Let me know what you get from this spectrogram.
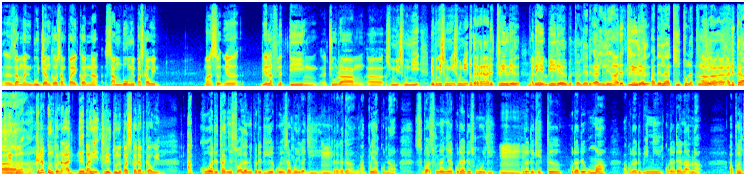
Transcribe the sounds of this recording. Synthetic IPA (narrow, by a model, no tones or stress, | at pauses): əzamãnbud͡ʒaŋkawsampajkawnaʔsambʊŋləpaskawɪn | maʔsʊt̪̚ɲa | jəlahflət̪ɪŋə̰t͡ʃuɾaŋə̰səmũɲɪʔsəmũɲɪʔdiəp̬uɲasəmuɲiʔsəmũɲĩʔt̪ukadaŋkadaŋadat̪ɾildəadaɦeidiəbət̪ʊldiadailəadat̪ɾildəpadaləlakit̪ulat̪ɾiaʔadəkaht̪ɾilt̪ukənapəŋkawnaʔadəbalɪʔ̚t̪ɾilt̪uləpaskawdahbəka̰wɪ̰n | akuadat̪aɲasualanĩpadadiəakujaŋs̬aməd͡ʒuɡaʔd͡ʒikadaŋkadaŋa̰pəjaŋakunaʔsəbap̚səbənahɲaakudaɦadəsəmuəd͡ʒihakkudaɦadəket̪əakudaadəɾumah | akudaɦadəbiniakudaadaanaʔana̰ʔ | apəjaŋ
